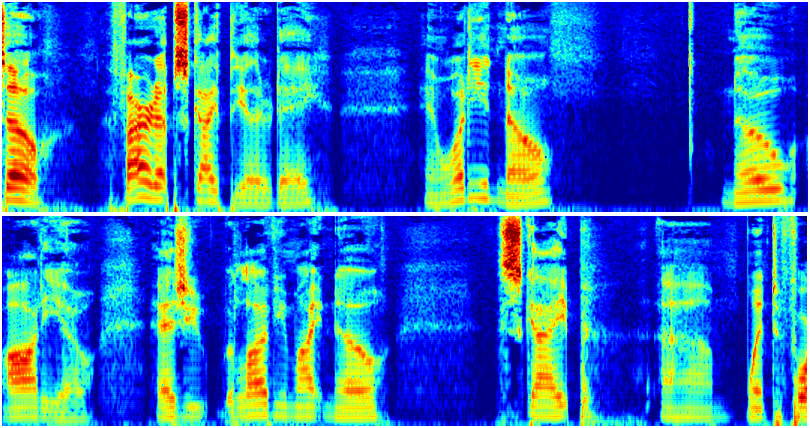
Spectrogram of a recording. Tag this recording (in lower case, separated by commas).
speech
